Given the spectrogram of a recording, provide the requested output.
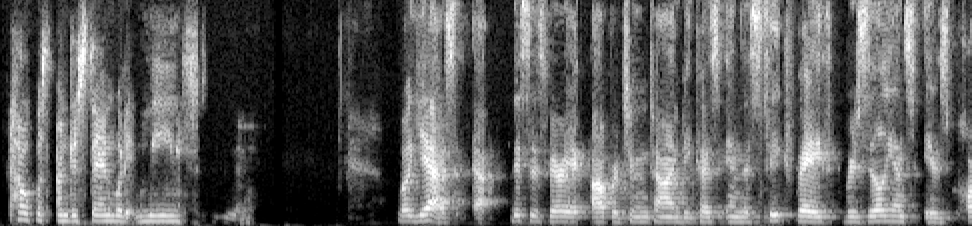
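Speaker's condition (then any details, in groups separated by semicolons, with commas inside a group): No condition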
